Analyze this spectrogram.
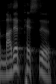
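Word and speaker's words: μαθητής: 드릴게요 보통 마데테스라고 읽습니다 이게 th 발음이에요 th 발음 그래서 마데테스 요거는 m입니다 m 영어로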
